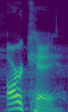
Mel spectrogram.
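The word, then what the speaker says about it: ἀρχή: chapter 1 the Greek word for beginning is pronounced RK we know it from from words like arch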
